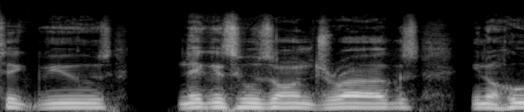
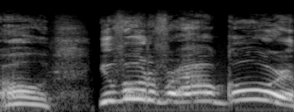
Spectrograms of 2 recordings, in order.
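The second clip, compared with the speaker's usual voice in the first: acted, very high-pitched, all-excited child voice. Retelling a childhood moment in the voting booth with mom: imitating own excited childhood self. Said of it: "being all excited and shit".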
